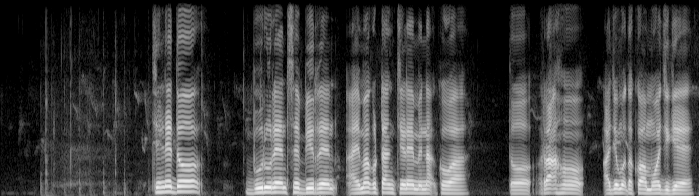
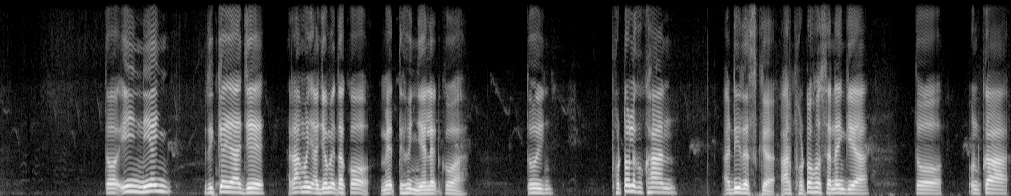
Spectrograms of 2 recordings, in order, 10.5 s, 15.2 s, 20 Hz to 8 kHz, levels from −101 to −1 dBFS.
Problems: background sounds at intervals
